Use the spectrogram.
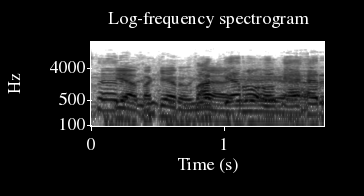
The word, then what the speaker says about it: vaquero: Can you help me pronounce that? Yeah, vaquero.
